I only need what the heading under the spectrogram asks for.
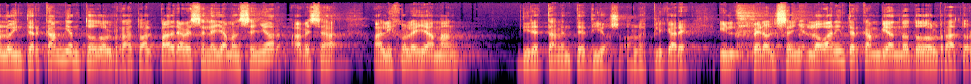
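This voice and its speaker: Male Bible teacher from Spain, higher register, explanatory lecture to a group, long hall reverb. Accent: Spain Spanish. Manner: explanatory, keeps checking in with the listeners and asking them questions.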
